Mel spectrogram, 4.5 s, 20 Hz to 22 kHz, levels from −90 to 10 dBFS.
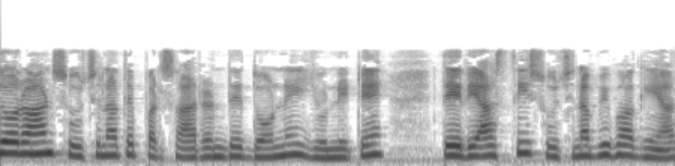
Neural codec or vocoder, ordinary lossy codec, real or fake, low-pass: none; none; real; 7.2 kHz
